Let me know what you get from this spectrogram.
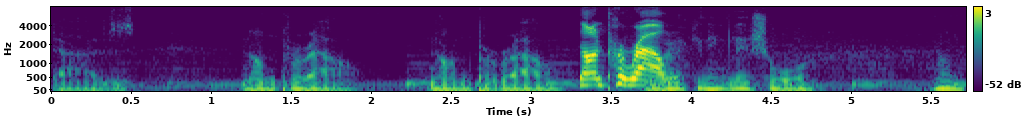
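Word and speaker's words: nonpareil: parallel no non paral it's non paral I literally looked it up every single website was pronouncing it the way that I am Noe it pisses me off he thinks he's right the pronunciation per Google is non Peril Archer wants to know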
